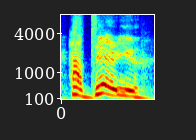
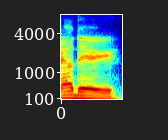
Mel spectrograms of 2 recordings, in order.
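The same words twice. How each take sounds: First: High, hammed-up "How dare you?" with HOW pushed way up; mock outrage. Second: Said in the usual way. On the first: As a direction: play a scandalised drama queen for laughs. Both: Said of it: "We can do the How Dare You".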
